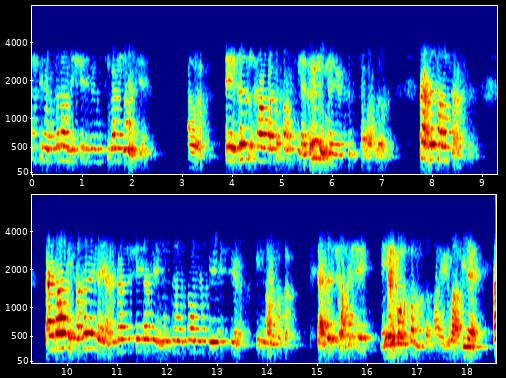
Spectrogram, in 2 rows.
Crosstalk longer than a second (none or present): none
